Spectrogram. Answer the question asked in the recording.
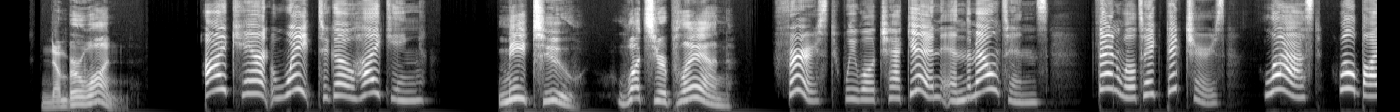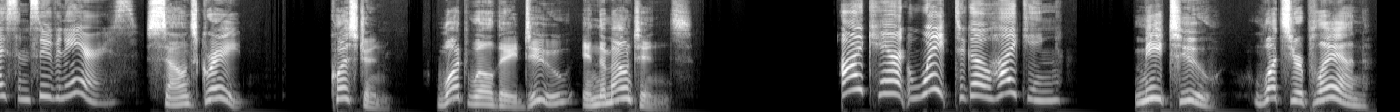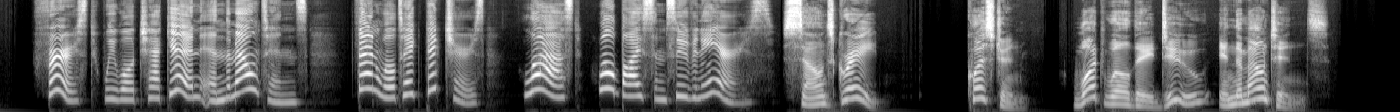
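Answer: Check in, take pictures, and buy some souvenirs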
